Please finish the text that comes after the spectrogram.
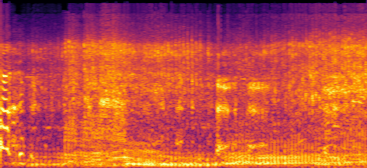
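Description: Motorcycle engines rev loudly and continuously during a tug-of-war contest, a rough clattering drone with shifting pitch, while people shout over it.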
